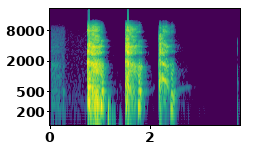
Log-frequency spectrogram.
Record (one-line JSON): {"three_cough_length": "3.8 s", "three_cough_amplitude": 26028, "three_cough_signal_mean_std_ratio": 0.32, "survey_phase": "beta (2021-08-13 to 2022-03-07)", "age": "45-64", "gender": "Female", "wearing_mask": "No", "symptom_cough_any": true, "symptom_sore_throat": true, "symptom_onset": "3 days", "smoker_status": "Never smoked", "respiratory_condition_asthma": false, "respiratory_condition_other": false, "recruitment_source": "Test and Trace", "submission_delay": "2 days", "covid_test_result": "Positive", "covid_test_method": "RT-qPCR"}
